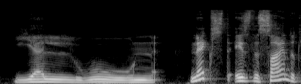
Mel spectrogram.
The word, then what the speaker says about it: يَلْوُونَ: So there is two wows here. One of them is already written, but the other one we have this sign to tell us that it is there. So you would say يَلْوُونَ.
